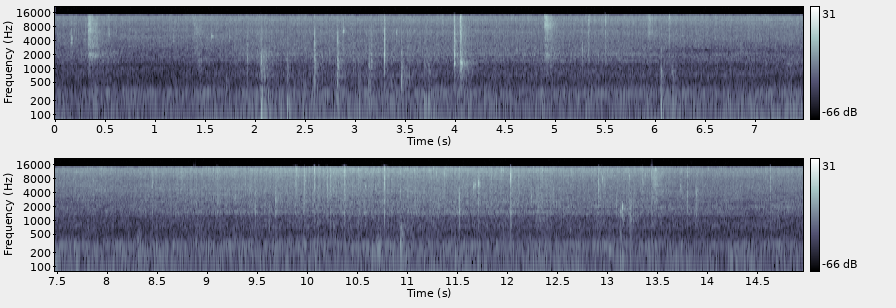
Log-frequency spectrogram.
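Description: Chopped onions frying in hot oil in a nonstick frying pan: a steady sizzle with scattered sharp pops and crackles.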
